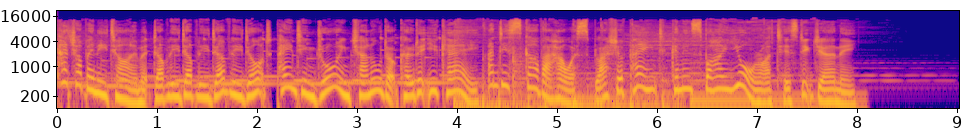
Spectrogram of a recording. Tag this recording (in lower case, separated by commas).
speech, music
